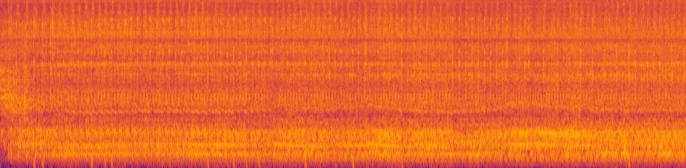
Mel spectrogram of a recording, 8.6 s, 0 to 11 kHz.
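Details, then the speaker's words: 1972 Johnson 6 hp Seahorse outboard (6R-72D), first start in 20 years after fresh plugs and fresh gas; fast, even two-stroke buzz with no misses or knocks: normal running. "well there you go fresh plugs that fresh gas and she'll fire off every time"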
